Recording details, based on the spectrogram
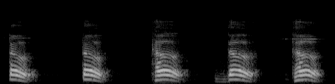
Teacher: ज्यावेळेस तुम्ही त म्हणतात तर तुमची जीभ डायरेक्ट दाताला लागते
